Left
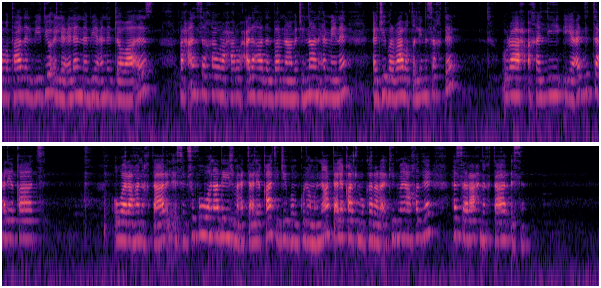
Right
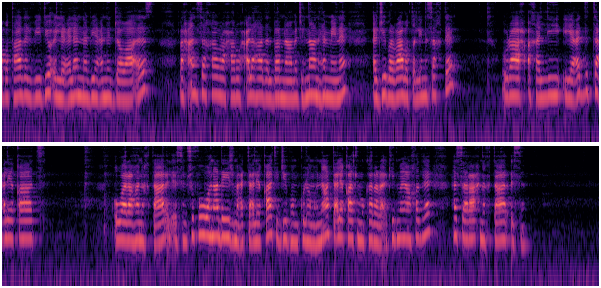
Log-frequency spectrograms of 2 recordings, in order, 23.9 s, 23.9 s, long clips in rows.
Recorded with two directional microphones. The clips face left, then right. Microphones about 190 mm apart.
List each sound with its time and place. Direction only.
0.0 s a woman's voice: 60° right (ahead or behind)
14.1 s a woman's voice: 60° right (ahead or behind)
